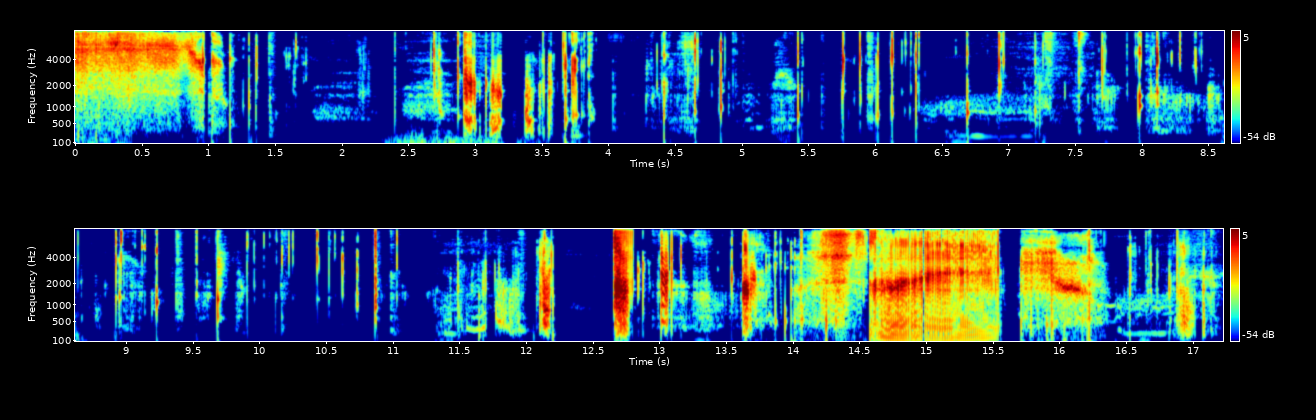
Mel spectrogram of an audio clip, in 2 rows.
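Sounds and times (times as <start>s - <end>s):
sucking sounds: 0.0s - 1.1s, 14.0s - 17.1s
ear licking: 2.7s - 11.0s, 11.6s - 17.2s.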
